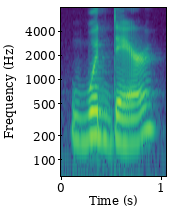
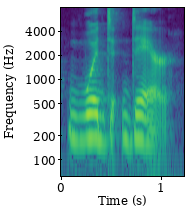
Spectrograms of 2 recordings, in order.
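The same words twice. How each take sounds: First: The two d sounds merge into one. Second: Both d sounds are pronounced separately. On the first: The speaker calls it right. "we pronounce only one D" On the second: The speaker calls it wrong.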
